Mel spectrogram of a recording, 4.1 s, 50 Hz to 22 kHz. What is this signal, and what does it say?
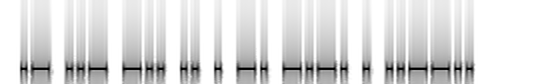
Morse code, heard as a keyed tone, about 28 wpm, 700 Hz. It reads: AUDIENCE?
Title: Sentences from Top 1000 Words - Review Part 5 - 28wpm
